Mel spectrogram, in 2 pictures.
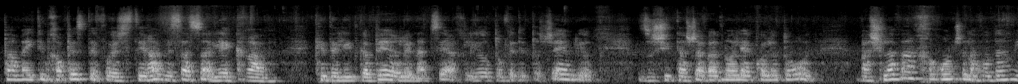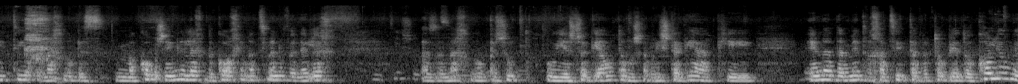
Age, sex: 50-69, female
